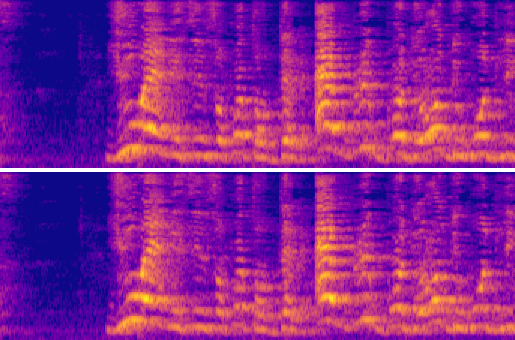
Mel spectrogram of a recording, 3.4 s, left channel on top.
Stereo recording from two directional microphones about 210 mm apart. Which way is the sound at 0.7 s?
20° left (ahead or behind).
